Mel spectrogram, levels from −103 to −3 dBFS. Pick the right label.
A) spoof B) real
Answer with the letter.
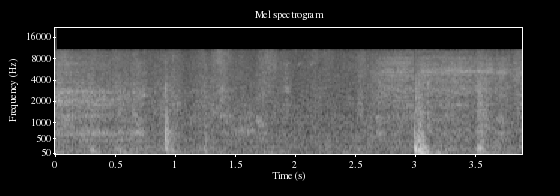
B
